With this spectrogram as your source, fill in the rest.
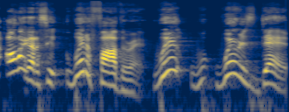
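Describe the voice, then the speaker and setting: Raised and projected, a man's bright, sharp voice moves at a fairly quick pace with an animated tone and very wide pitch swings. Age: 50s. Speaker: YouTube reaction commentator. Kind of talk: reaction commentary.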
